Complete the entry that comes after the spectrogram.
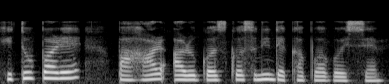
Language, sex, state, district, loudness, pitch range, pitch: Assamese, female, Assam, Kamrup Metropolitan, -15 LUFS, 195-240 Hz, 215 Hz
